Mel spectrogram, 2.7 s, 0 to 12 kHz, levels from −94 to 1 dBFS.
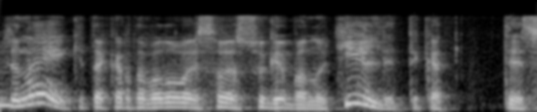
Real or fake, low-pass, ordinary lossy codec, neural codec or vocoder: real; 7.2 kHz; AAC, 64 kbps; none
